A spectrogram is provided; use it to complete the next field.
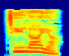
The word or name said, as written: ಚೀಲಯ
